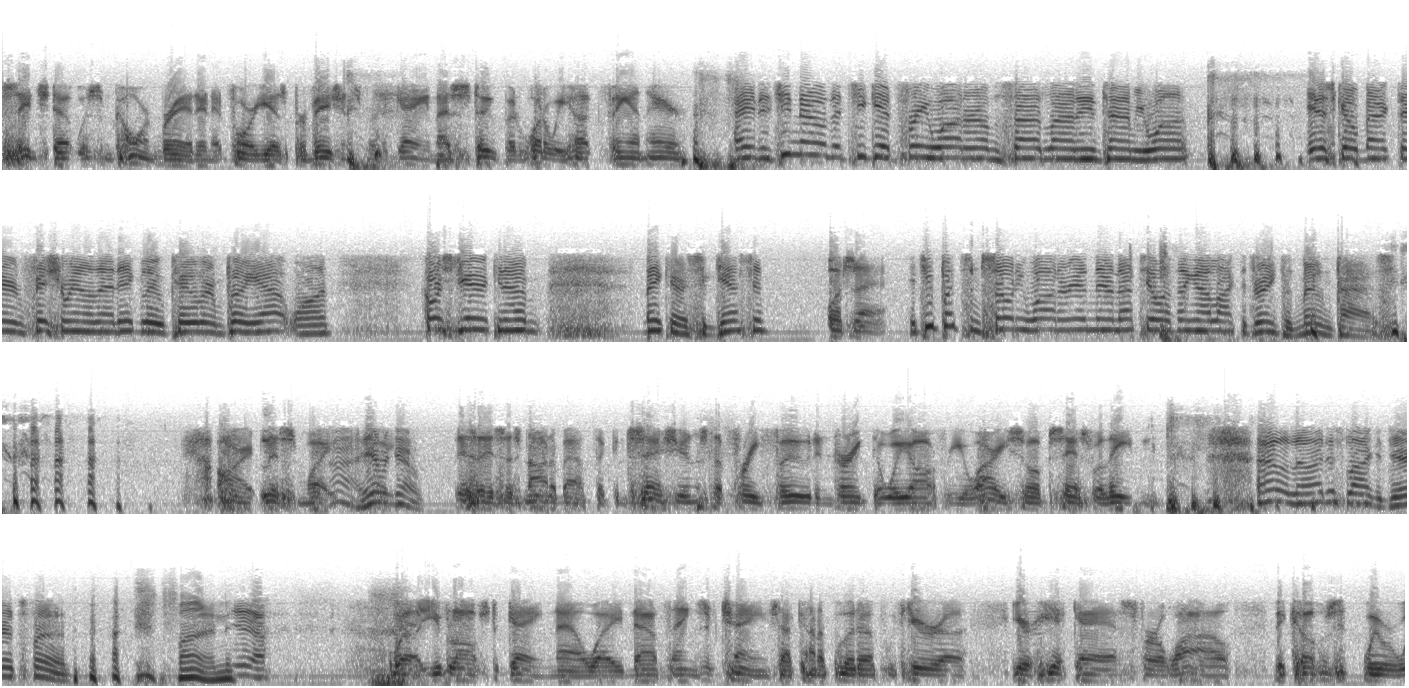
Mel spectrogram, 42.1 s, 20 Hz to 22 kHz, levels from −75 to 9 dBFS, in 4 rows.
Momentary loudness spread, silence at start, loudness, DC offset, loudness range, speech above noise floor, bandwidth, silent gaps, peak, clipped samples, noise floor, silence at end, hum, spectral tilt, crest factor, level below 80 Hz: 6 LU; 0 s; -12 LUFS; under 0.1%; 2 LU; 21 dB; 7.6 kHz; none; 0 dBFS; under 0.1%; -33 dBFS; 0 s; none; -7 dB/octave; 12 dB; -34 dBFS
